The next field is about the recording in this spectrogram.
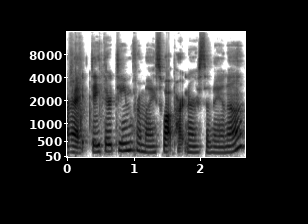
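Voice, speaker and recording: An upbeat tone comes through in an American accent at a moderate pace. Noticeable background noise sits behind the voice. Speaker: knitting vlogger and podcaster. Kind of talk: casual vlog talk to camera. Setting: guest room at home. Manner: chatty and upbeat.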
